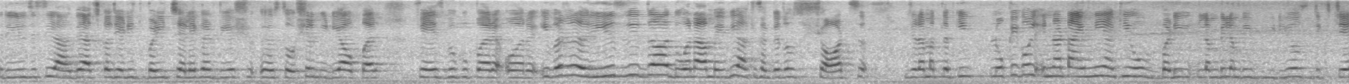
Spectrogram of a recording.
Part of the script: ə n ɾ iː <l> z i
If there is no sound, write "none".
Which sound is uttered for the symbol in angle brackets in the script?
l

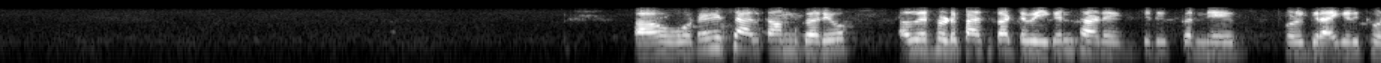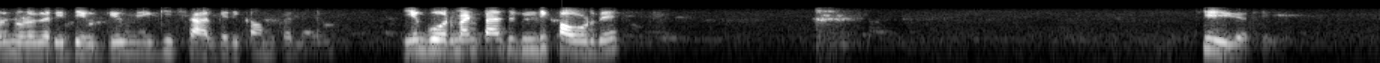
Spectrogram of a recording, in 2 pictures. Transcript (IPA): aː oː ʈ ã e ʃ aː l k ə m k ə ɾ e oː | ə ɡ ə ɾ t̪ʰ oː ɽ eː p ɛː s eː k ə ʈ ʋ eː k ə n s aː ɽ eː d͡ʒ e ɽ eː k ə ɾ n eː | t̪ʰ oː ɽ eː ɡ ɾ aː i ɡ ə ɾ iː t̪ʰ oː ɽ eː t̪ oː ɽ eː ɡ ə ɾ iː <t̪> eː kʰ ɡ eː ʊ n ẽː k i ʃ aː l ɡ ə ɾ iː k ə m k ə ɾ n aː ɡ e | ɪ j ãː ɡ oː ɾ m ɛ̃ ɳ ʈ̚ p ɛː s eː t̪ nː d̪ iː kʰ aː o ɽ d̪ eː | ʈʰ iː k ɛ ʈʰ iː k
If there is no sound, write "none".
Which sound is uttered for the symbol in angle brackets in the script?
d̪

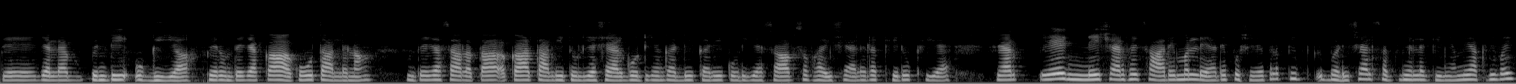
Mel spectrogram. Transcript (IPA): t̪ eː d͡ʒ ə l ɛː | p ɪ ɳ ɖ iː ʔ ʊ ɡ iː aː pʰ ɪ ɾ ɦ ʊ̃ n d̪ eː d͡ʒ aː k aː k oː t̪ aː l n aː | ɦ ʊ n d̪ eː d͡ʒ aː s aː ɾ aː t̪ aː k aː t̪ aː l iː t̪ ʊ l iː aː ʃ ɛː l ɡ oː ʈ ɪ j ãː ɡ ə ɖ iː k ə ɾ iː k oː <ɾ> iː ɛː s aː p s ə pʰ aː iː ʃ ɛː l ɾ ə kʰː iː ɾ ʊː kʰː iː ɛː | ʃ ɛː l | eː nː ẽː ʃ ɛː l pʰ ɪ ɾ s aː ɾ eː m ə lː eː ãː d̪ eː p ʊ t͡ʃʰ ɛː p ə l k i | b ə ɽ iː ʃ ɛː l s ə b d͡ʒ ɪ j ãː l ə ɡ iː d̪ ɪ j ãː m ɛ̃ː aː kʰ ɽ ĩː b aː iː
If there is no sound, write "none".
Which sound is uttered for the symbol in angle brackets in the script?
ɾ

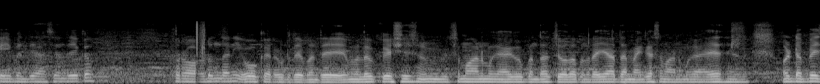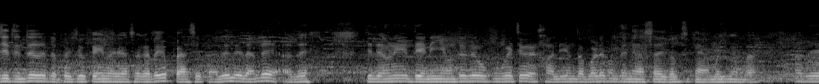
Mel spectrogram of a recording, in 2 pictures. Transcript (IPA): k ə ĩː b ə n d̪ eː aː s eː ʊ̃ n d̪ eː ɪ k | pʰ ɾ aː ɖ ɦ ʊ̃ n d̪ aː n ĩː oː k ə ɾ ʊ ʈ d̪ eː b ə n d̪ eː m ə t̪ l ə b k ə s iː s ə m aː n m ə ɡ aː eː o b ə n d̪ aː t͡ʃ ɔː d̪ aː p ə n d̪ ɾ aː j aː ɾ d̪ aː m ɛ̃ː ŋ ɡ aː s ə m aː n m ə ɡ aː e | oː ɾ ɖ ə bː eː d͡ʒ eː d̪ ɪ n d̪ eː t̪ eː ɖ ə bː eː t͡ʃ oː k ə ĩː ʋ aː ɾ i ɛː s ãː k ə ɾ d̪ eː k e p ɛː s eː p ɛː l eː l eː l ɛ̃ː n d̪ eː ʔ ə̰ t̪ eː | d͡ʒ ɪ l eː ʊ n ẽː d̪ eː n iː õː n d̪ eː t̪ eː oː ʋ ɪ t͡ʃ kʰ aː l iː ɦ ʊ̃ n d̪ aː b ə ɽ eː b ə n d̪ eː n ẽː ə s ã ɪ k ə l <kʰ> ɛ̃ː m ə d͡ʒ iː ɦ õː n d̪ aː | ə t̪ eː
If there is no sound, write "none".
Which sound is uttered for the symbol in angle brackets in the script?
k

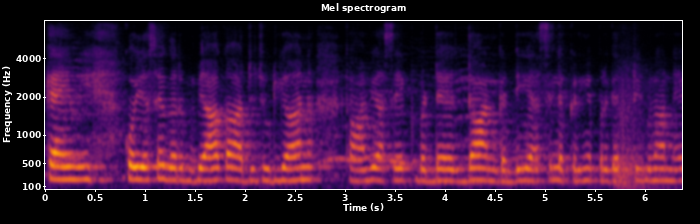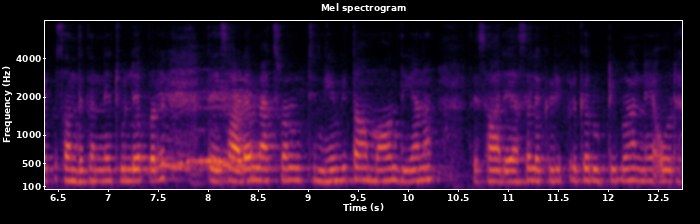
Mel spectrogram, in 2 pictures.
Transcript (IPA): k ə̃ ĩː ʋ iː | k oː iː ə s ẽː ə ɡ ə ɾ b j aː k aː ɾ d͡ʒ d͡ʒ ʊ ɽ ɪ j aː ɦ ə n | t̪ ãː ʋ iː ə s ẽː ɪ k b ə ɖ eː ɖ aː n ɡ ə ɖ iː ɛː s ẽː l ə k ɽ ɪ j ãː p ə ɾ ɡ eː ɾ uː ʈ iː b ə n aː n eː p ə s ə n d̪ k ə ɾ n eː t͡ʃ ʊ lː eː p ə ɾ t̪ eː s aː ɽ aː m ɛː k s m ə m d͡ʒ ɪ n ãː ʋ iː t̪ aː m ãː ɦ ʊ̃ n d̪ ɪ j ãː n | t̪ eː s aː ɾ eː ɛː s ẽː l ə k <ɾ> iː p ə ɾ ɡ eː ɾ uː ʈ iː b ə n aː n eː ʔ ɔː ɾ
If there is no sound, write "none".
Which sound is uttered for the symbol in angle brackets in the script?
ɽ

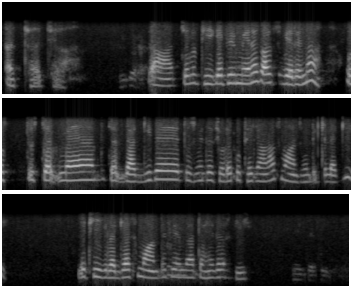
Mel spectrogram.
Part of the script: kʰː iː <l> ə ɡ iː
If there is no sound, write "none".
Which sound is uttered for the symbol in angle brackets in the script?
l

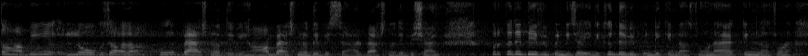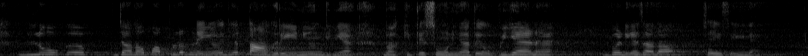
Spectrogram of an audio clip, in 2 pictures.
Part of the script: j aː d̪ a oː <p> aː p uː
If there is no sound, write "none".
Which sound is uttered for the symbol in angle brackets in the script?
p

